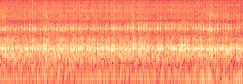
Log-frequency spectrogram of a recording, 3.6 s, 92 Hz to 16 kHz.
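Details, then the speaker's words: 1973 Pontiac LeMans V8 idling after first start, no coolant, oil light out: light uneven rattle at the front from the loose, wobbly water pump pulley over a smooth base; engine not knocking. "Yeah, the noise is from the front pulley of the water pump that is loose. So, the engine is not knocking at all. Nice and smooth."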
